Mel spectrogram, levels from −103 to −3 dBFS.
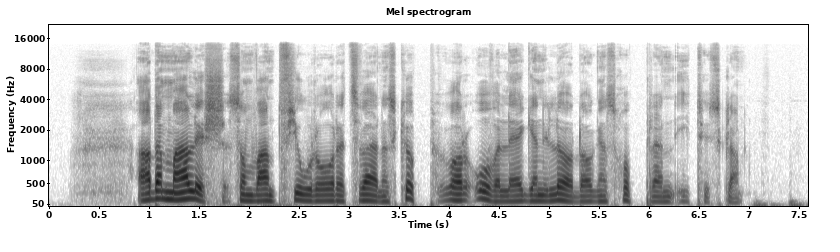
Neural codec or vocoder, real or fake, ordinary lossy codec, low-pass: none; real; none; 14.4 kHz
